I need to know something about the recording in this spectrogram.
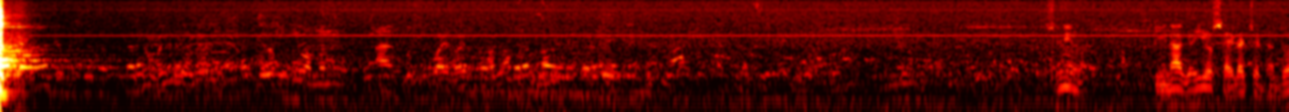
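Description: A large crowd murmurs quietly.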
